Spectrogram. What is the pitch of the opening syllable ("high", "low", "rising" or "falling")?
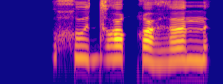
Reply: high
